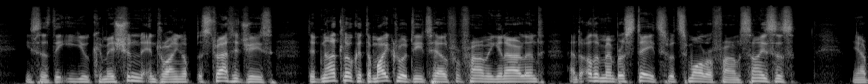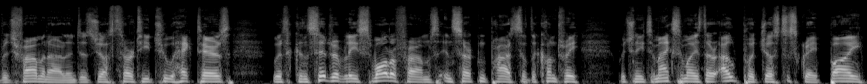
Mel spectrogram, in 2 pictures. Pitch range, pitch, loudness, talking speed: 120-140 Hz, 130 Hz, -23 LUFS, 200 wpm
